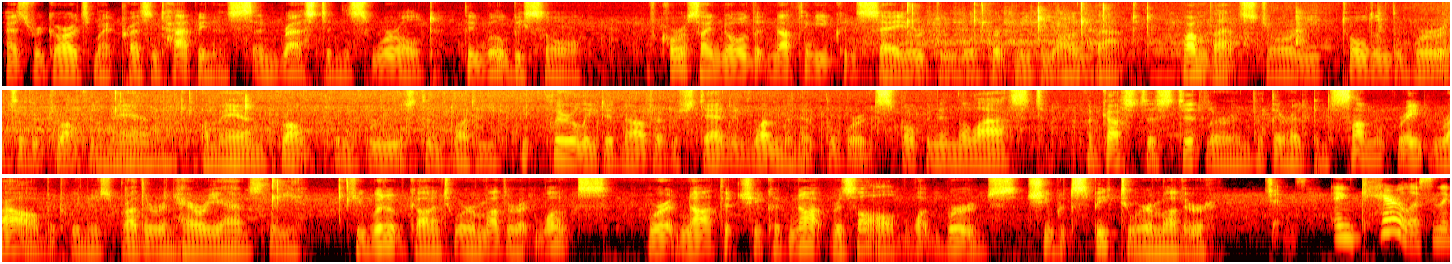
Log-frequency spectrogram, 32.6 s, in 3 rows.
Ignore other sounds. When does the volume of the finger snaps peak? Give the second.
8 s.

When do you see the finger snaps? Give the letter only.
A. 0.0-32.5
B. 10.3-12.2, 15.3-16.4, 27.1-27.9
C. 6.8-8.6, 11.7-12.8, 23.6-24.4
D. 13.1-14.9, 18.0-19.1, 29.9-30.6
C.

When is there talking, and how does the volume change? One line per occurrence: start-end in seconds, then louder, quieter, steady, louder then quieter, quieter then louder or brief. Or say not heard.
0.0-32.5 steady.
